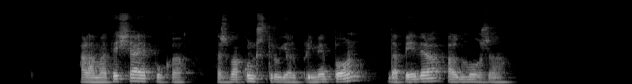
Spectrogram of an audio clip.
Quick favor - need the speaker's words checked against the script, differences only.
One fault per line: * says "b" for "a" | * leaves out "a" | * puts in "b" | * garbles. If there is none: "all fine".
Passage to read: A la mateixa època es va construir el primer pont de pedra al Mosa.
all fine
